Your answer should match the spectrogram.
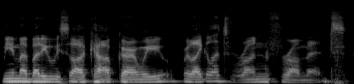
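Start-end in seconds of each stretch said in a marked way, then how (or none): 2.1-3.5 hushed plotting. Retold or imitated. Buddies plot, retold.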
